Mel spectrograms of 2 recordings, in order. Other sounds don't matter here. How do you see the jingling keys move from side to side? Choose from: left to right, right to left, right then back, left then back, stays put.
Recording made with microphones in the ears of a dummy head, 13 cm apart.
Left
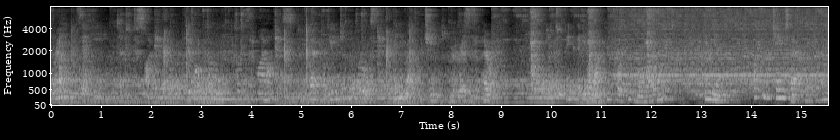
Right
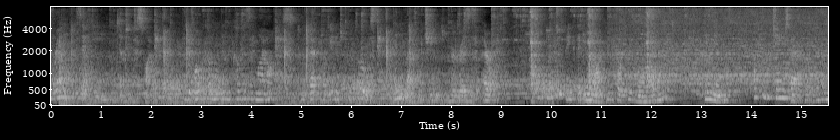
left then back.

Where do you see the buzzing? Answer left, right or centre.
left.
